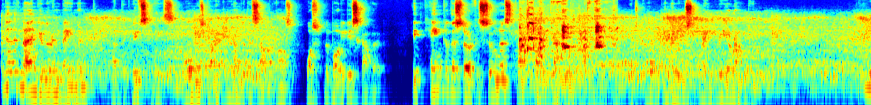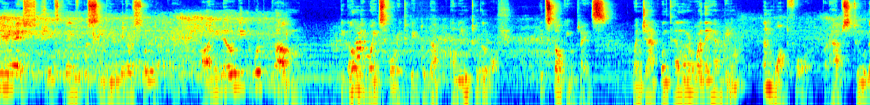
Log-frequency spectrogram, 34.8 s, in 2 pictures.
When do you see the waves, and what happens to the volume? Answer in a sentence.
The waves can't be heard in this clip.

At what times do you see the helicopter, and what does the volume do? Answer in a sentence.
The helicopter can be heard from 0.0 to 6.0 s, getting louder; and from 10.2 to 34.7 s, getting quieter.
